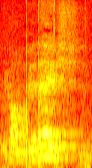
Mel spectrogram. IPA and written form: ˌkɒmbɪˈneɪʃn̩ (combination)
